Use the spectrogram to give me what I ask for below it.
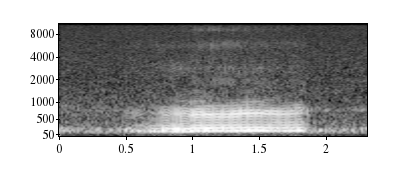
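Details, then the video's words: A dog snoring loudly: one drawn-out, droning snore lasting about a second, with a buzzy, tonal, slightly eerie quality, rising out of and fading back into quiet room noise. "Spooky snores so loud"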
